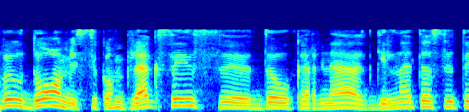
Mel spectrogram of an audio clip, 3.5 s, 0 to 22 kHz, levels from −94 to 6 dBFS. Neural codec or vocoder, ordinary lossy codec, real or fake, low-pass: vocoder, 22.05 kHz, 80 mel bands, HiFi-GAN; MP3, 48 kbps; fake; 7.2 kHz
